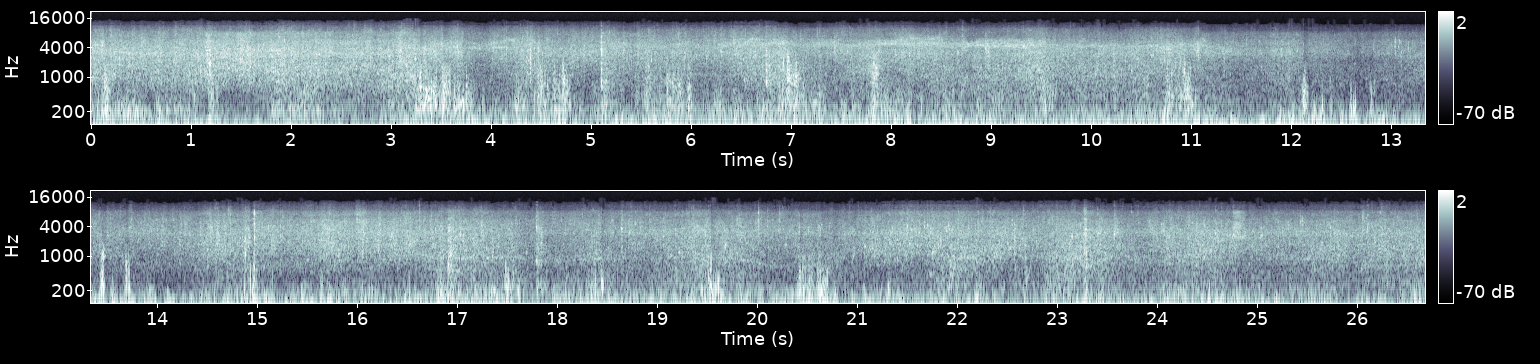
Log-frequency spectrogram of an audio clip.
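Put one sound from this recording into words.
Small waves slap against the side of a kayak.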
